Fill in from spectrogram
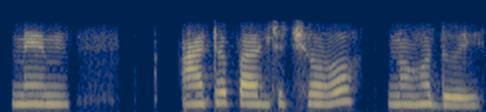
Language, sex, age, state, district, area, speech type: Odia, female, 18-30, Odisha, Nabarangpur, urban, conversation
